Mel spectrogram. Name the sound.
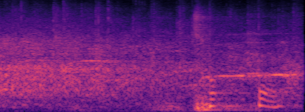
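audience clapping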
